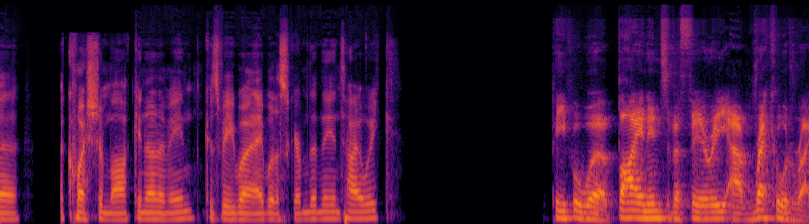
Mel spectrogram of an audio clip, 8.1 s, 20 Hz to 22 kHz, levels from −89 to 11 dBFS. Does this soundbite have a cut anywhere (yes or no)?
yes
